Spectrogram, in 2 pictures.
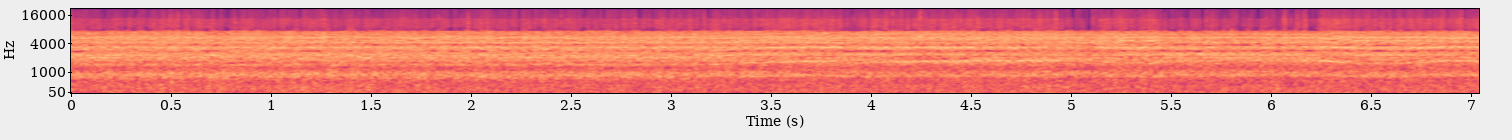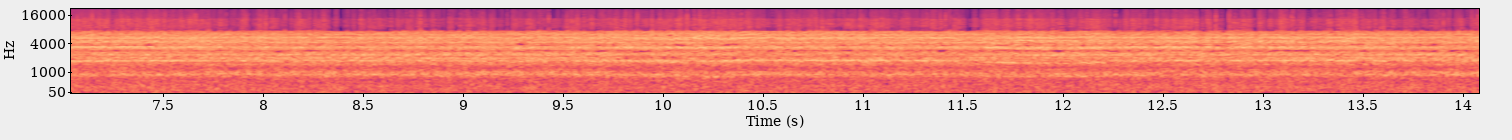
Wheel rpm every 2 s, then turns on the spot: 210, 210, 220, 230, 230, 230, 230.
none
